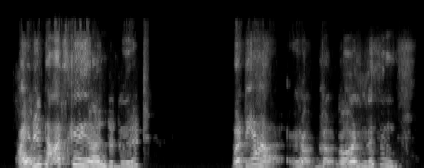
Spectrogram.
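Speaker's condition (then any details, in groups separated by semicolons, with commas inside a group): Encephalitis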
